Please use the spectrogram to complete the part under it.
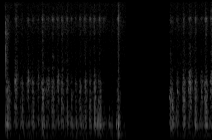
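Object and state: Paper scratch card being scratched with a coin.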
